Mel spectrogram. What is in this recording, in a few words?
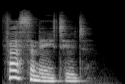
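"fascinated", British English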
